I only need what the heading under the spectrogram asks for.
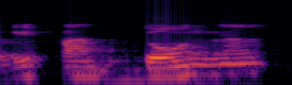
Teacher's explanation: there's a semi-nasal sound on dona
